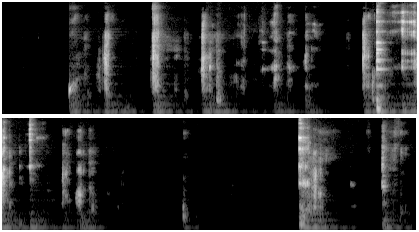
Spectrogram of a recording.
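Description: Eating sounds: a metal fork clicking and clinking against a plate as noodles are twirled, with chewing and mouth sounds between. A busier, louder run of clinks comes around the middle, then a pause of about two seconds before one sharp clink near the end.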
